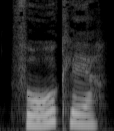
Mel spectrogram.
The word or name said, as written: fåreklæder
